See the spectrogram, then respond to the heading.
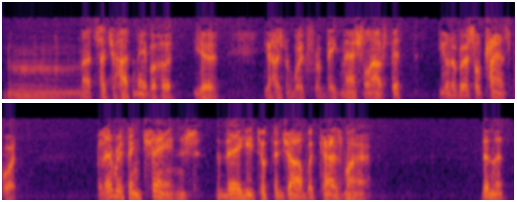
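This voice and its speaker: An actor playing a hard-nosed, relentless investigator in a radio drama, questioning in a probing, accusatory, clipped way. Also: male voice, rumbling low, big pitch swings, unhurried, creaky, slightly rough, heavily acted. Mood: accusing. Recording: muffled narrow-band old radio sound.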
